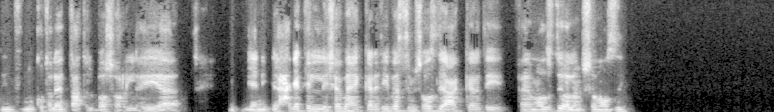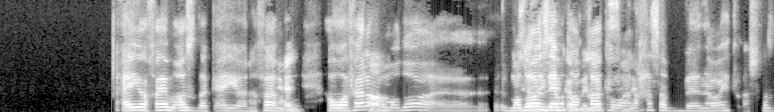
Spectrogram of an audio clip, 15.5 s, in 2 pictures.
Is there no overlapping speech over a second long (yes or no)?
no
